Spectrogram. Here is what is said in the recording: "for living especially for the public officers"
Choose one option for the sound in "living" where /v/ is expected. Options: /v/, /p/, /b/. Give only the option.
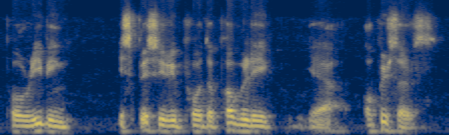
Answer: /b/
